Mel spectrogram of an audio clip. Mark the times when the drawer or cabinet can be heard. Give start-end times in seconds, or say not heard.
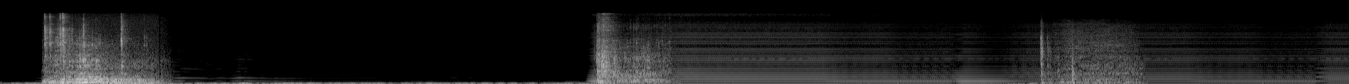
0.4-1.7, 5.9-6.8, 10.2-11.4.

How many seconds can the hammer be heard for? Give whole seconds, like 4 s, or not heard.
not heard.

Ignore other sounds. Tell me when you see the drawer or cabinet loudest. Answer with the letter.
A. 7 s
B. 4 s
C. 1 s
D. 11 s
C.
